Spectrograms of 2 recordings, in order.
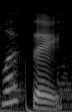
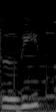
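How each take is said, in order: First: The first syllable does not sound like 'Lee'. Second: The first syllable sounds like 'Lee'. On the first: The speaker calls it wrong. "I always thought it was Lethe" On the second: The speaker calls it right. "Lethe, like Lee"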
